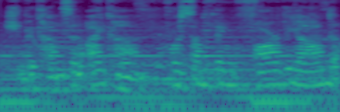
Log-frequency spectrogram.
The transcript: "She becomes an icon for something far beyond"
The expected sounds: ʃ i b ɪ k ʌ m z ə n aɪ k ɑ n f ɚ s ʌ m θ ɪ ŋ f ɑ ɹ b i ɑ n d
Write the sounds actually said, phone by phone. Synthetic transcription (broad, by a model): ʃ i b ɪ k ʌ m z ə n aɪ k ɑ n f ɚ s ʌ m θ ɪ ŋ f ɑ ɹ b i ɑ n d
